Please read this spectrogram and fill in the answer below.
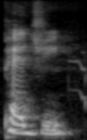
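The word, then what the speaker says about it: PEGI: In Italian, it's like pronounced Peggy.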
